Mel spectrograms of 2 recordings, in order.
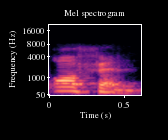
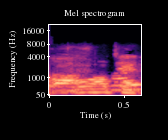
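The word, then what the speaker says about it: often: যেমন ধরেন আমি বললাম হাউ হাউ অফেন ও এফ এন উচ্চারণ কি হবে? হাউ অফেন সবাই বলেন হাউ অফেন। হাউ অফেন হাউ অফেন আবার কেউ অফটেন বইলেন না অফটেন হবে না এটা হবে হাউ অফেন কি হবে হাউ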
